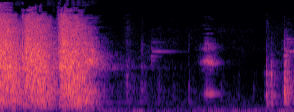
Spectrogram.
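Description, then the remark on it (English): A few loud, heavy knocks on a back door land close together at the start, then fade into quiet with faint, brief voice-like sounds afterward. “It is the back door, Sam.”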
